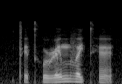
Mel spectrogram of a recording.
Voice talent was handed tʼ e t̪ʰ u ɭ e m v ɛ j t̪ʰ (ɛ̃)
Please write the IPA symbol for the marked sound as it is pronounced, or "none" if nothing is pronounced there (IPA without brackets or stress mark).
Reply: ɛ̃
